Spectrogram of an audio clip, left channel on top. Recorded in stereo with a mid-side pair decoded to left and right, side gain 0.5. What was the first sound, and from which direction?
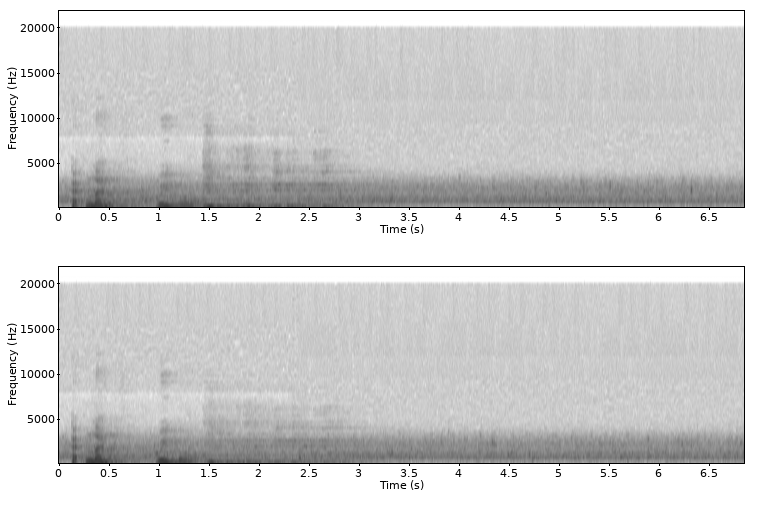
A woman speaking, 20° right.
